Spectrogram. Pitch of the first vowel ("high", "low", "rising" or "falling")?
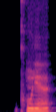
high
